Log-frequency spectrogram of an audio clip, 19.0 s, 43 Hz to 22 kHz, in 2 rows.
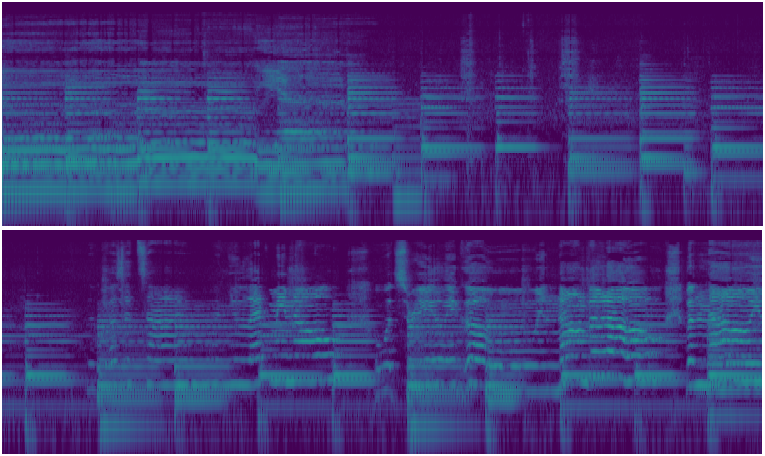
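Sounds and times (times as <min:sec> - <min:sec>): person singing softly: 0:00.0 - 0:05.1, 0:10.6 - 0:19.0
slow piano chords: 0:00.0 - 0:19.0.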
